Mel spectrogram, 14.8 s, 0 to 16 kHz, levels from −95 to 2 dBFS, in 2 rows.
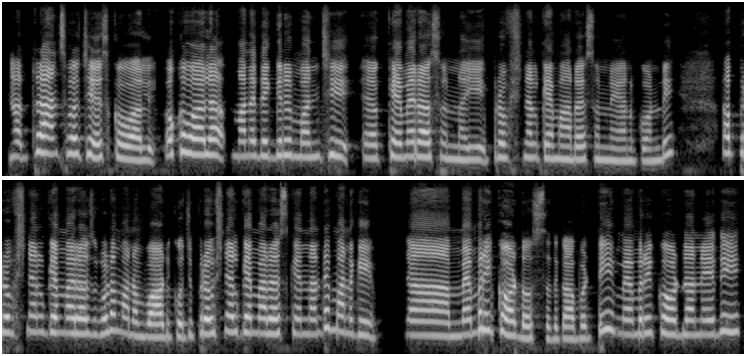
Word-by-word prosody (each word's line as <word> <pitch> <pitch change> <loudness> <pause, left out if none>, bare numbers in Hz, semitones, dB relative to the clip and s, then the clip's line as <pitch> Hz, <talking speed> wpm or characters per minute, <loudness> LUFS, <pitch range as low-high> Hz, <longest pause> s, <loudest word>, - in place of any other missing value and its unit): ఆహ్, 295 -2 -3
ట్రాన్స్ఫర్ 360 -2 +4
చేసుకోవాలి. 260 -5 +1 0.2
ఒకవేళ 345 -2 +4 0.3
మన 310 0 +1
దగ్గర 320 +1 0 0.2
మంచి 300 +3 -2 0.3
ఆహ్, 270 - -1
కెమెరాస్ 300 0 +3
ఉన్నాయి. 245 -1 -4 0.2
ప్రొఫెషనల్ 285 0 -4
కెమెరాస్ 255 -1 -1
ఉన్నాయనుకోండి. 225 +2 -7 0.6
ఆ - - +5
ప్రొఫెషనల్ 345 +1 -2
కెమెరాస్ 325 -2 +3
గూడా 370 +4 +2
మనం 280 -4 -2
వాడుకోవచ్చు. 260 +1 +2
ప్రొఫెషనల్ 340 +3 +2
కెమెరాస్‌కి 320 -1 +2
ఏందంటే 310 +6 -1
మనకి 315 -3 0 0.5
ఆహ్, 285 -1 +4 0.2
మెమరీ 380 +6 +3
కార్డ్ 285 -4 +5
వస్తది. 230 -1 -8
కాబట్టి 235 - -3 0.2
మెమరీ 310 +2 0
కార్డ్ 305 -2 +3
అనేది 300 +4 -1
300 Hz, 125 wpm, -23 LUFS, 265-330 Hz, 0.6 s, ఆ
